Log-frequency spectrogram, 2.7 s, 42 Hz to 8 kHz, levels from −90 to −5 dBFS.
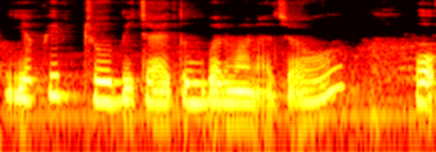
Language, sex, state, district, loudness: Hindi, female, Chhattisgarh, Kabirdham, -18 LUFS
